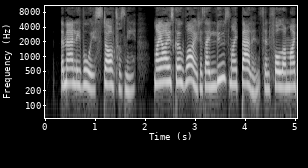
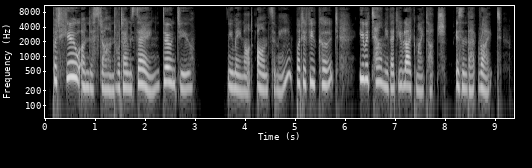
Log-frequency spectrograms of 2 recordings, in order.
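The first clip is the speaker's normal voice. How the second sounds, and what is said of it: Soft cooing voice. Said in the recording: “I coo in a soft voice”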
